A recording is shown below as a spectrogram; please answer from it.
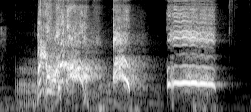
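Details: Angry pet Chihuahua giving three loud, rasping, snarling barks in close succession, each lasting under a second, the last one drawn out and tonal. The barks come while its owner speaks to it.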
